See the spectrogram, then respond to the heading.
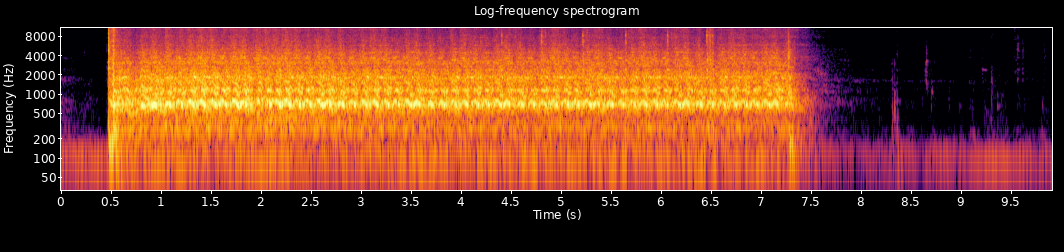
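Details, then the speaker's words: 1959 Lincoln with a new ignition switch: steady, rapid starter cranking for about seven seconds, never catches; crank no-start, with a known-weak fuel pump suspected dead, or a stuck float or needle and seat. "we've known the fuel pump is weak I'm curious if this it's now dead"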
